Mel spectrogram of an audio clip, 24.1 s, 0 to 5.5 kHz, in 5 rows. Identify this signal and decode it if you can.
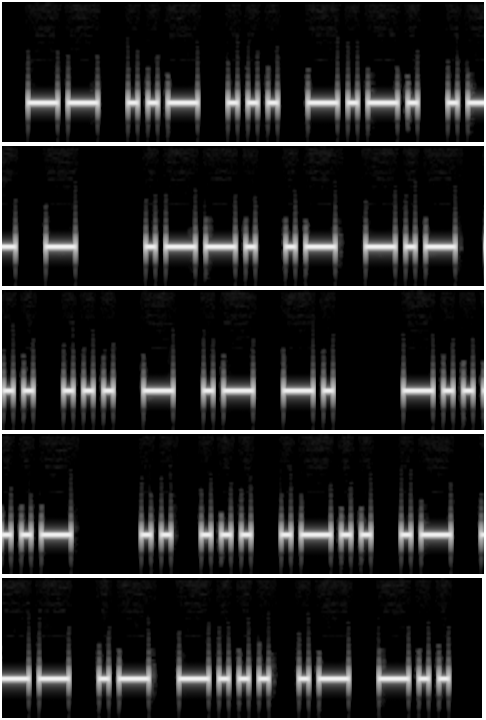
Morse code, heard as a keyed tone, about 12 wpm, 600 Hz. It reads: MUSCAT PAKISTAN - ISLAMABAD
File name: CW / Practice / NationalCapitals12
